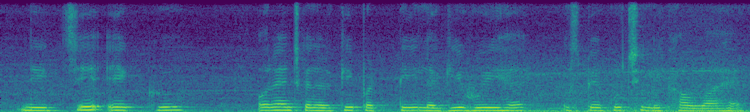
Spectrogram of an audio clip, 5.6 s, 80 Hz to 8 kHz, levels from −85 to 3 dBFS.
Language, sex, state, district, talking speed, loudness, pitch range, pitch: Hindi, female, Maharashtra, Mumbai Suburban, 160 wpm, -16 LUFS, 195-215 Hz, 205 Hz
